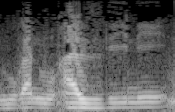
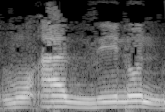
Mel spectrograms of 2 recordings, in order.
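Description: First: Muadzini said slowly as the error; muadzini, rising, marked as wrong; wrong form named. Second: Muadzinun stretched slowly, ending -un; slow model reading. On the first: Teacher contrasts the wrong reading, slow. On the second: Teacher repeats the correct form for students, slow and careful. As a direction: say Muadzinun slowly, stressing the nunation. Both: Shown as a demonstration.

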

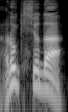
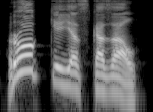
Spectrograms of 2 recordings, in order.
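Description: First: Higher angry command with a falling end, not yet full yell; firm angry order. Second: Much higher and louder on Руки, then drops; escalated furious yell. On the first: Sergeant ordering the detainee's hands over, angry command. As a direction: demand it once, sharply. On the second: Sergeant repeating the order to the detainee, furious yell. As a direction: blow up when he won't obey. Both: Acted. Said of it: "зло скомандовал сержант".

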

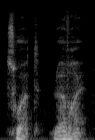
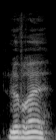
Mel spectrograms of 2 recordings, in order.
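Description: First: Slow, drawn-out "Soit, le vrai" in a mild mocking give-in; mock concession. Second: Louder, higher punch on "Le vrai"; indignant correction. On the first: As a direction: concede "Soit, le vrai" slowly, humouring him. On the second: Acted. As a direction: snap back "Le vrai" with the stress on "Le". Rocambole insists on true marquis.

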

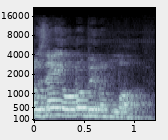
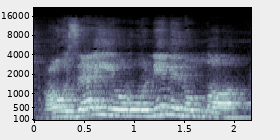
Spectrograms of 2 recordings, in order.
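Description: First: عزير ابن الله run straight together as 'uzayru-bnu; no n between عزير and ابن; quick عزير ابن الله, plain -ru ending; without tanween. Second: Very slow عزير ابن الله, as 'uzayruni-bnu; recited عزير ابن الله, nunation sounded with an i; tanween with kasra. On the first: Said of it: "من غير تنوين". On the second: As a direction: stretch it and link عزير to ابن with -ni. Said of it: "بالكسر". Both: Shown as a demonstration.

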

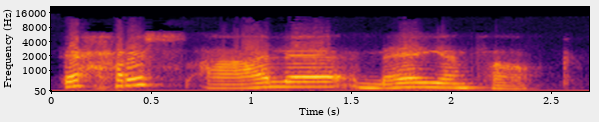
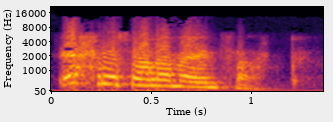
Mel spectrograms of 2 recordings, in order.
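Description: First: Said again slowly, settling the point; slower second take, letting احرص sink in; slow repeat. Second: Said in the usual way. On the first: Shown as a demonstration. Teacher repeats the hadith slowly to her students.

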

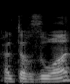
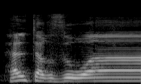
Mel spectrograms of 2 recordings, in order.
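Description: First: Said in the usual way. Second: تغزواني as taghzuwaanni, long aa and nn; emphatic nun. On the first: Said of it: "هذا ما في توكيد". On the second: Shown as a demonstration. Teacher adds nun for the dual, stretching تغزواني into long aa-nni. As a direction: draw out تغزواني slowly, ending on doubled n plus i. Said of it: "فإذا أدخلت النون".

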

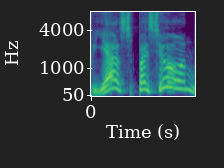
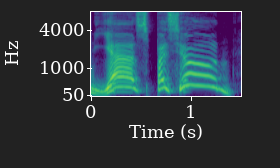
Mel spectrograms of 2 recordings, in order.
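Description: First: Jubilant. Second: Higher, drawn-out joyful cry; ecstatic, slower and higher. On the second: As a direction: stretch it out in rapture. (восторженный протяжный возглас) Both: Acted. Korotkov rejoicing.

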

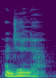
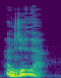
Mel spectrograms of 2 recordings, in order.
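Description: First: Calling out. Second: A sudden high, loud cry of her name; husband crying out to his dead wife in horror; anguished cry. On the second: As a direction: call out Angela in anguish, much higher. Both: A narrator's reading. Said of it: "tira les rideaux et s'écria".

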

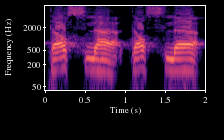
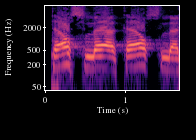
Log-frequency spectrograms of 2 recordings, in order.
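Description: First: تصلى starting with an open, untilted "ta"; correct light ta. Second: تصلى starting with "te", over-thinned; wrong tilted ta. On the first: Teacher corrects the tilt, correct light ta. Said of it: "لا، تاء". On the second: Teacher imitates over-thinning readers, wrong tilted ta. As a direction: tilt the first vowel of تصلى toward e. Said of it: "يريد أن يرقق فيميل". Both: Shown as a demonstration.

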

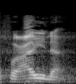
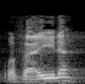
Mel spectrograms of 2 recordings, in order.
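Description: First: فعيلة with u, then the diphthong ay; first pattern, fu'ayla. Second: وفعيلة with a, then long ee; second pattern, fa'ila. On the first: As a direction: say فعيلة as fu-'AY-la. (فعيلة بضم الفاء وفتح العين) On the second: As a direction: say وفعيلة as wa-fa-'EE-la. (وفعيلة بفتح الفاء وكسر العين) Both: Shown as a demonstration. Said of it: "هل ثم فرق بين".

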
